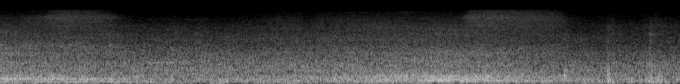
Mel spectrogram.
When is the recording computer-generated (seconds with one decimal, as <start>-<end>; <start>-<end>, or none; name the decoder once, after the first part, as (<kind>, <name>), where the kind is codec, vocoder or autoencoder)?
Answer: 5.5-6.1 (codec, SNAC)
